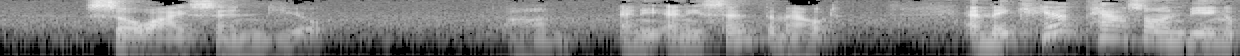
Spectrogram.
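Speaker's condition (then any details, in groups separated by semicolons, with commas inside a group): No condition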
